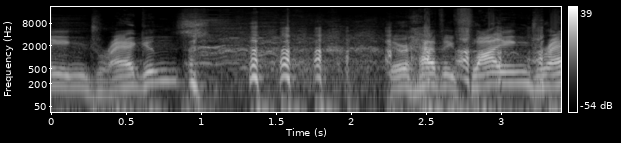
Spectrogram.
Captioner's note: laughter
